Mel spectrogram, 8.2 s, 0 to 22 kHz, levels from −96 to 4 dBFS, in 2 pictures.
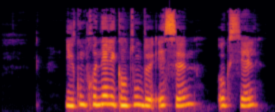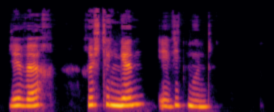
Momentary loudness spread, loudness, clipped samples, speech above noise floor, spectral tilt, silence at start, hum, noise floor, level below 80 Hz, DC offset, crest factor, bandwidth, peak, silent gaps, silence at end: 13 LU; -17 LUFS; under 0.1%; 74 dB; -3 dB/octave; 1 s; none; -90 dBFS; -60 dBFS; under 0.1%; 18 dB; 16 kHz; 0 dBFS; none; 0.95 s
